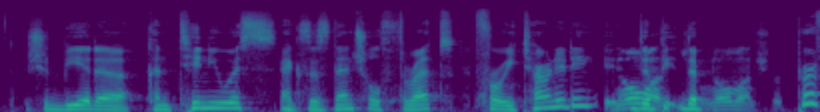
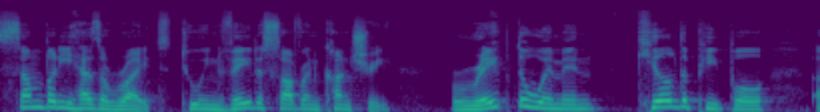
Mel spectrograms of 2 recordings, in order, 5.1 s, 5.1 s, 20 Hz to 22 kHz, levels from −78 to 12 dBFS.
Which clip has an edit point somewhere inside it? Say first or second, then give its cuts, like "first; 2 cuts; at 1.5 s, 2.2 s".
first; 3 cuts; at 0.9 s, 1.7 s, 3.2 s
